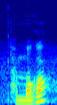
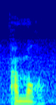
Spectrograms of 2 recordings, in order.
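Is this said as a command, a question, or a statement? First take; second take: question; statement. First: It is said as a question. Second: It is said as a plain statement. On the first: The speaker asks whether the listener is eating a meal. "먹는 소리가 나니까" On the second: The speaker is eating a meal right now. "지금 뭐해?"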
